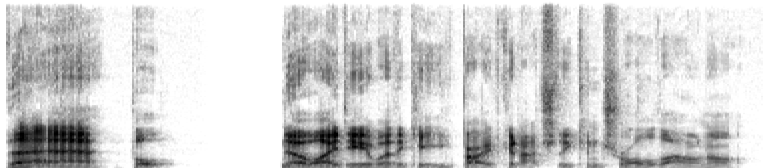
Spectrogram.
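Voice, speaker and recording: A man in his thirties with a lowish, bright and forceful voice. He co-hosts a podcast, chatting casually with joking, sweary commentary. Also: fairly even intonation, moderate pace. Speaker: podcast co-host.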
